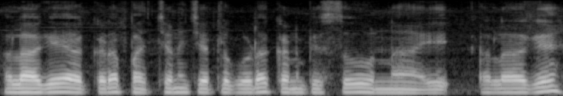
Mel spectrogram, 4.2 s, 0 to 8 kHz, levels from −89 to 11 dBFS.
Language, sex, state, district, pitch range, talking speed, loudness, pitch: Telugu, male, Andhra Pradesh, Sri Satya Sai, 120-130 Hz, 130 wpm, -16 LUFS, 125 Hz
